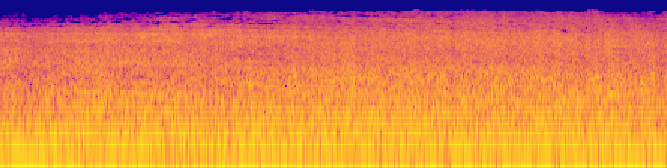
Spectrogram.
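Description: Jet airliner flying low overhead: a loud, steady roar from its engines.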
